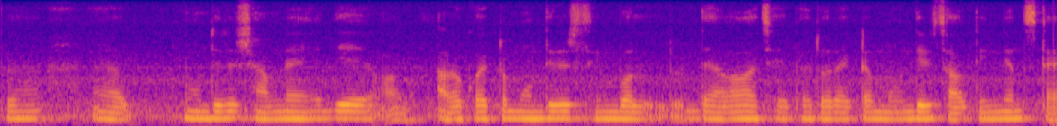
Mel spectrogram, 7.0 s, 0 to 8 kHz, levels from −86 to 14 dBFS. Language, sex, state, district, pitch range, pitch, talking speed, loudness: Bengali, male, Tripura, West Tripura, 115-125 Hz, 120 Hz, 145 wpm, -17 LUFS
